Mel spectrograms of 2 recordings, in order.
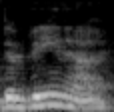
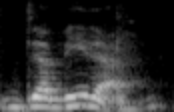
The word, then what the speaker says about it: Divita: Dave Gupta I've even got Davina and I don't know where that came from because there's no end in my name but it's divita so when people are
